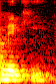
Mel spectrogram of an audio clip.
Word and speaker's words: Mikky: changing my name like i like mickey but i'm like ah i can't be like you know mickey mouse because that's someone that's somebody else's name for so i decided to spell it m-i-k-k-y so yeah uh the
